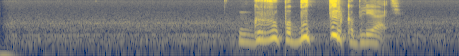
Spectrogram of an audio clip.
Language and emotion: Russian, angry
